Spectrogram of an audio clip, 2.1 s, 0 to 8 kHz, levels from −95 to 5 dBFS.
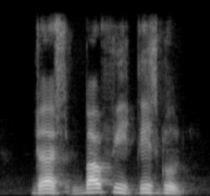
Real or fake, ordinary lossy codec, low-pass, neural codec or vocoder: fake; none; 7.2 kHz; autoencoder, 22.05 kHz, a latent of 192 numbers a frame, VITS, trained on one speaker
